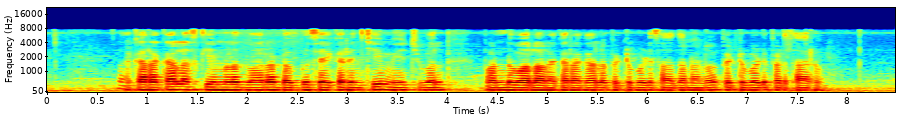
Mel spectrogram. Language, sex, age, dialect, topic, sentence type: Telugu, male, 56-60, Central/Coastal, banking, statement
